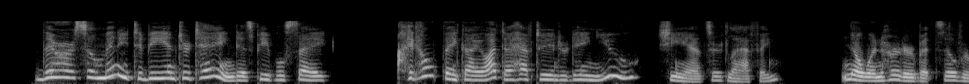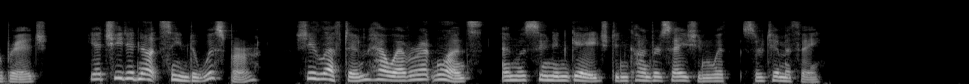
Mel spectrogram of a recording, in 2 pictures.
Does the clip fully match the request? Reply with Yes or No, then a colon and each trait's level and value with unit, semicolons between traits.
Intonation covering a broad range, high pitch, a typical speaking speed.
Yes: wide, 6.5 semitones; high, 200 Hz; average, 160 wpm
